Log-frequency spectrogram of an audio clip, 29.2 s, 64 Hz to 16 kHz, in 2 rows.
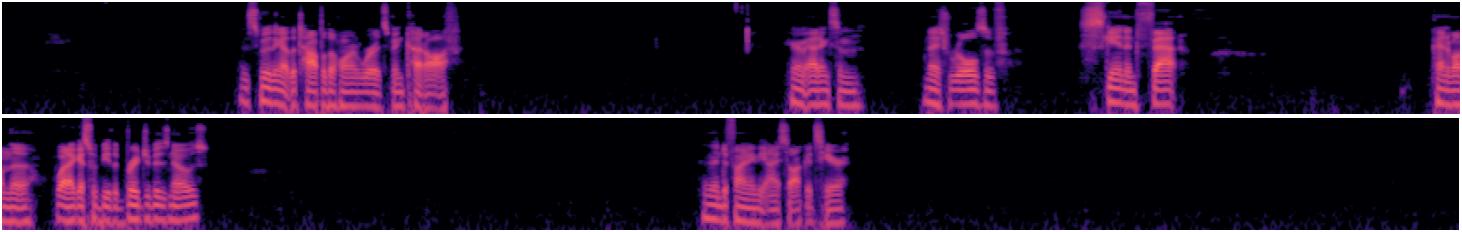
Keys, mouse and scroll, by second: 0.7 middle drag, 3.1 f, 15.3-15.7 middle drag, 16.0 middle drag, 17.5 f, 18.2 f, 19.9 f.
